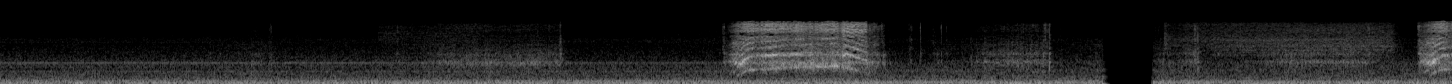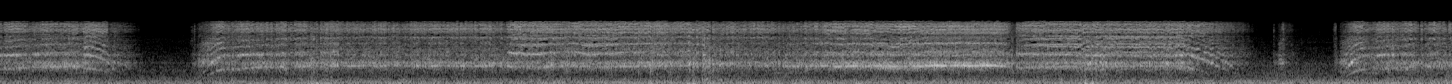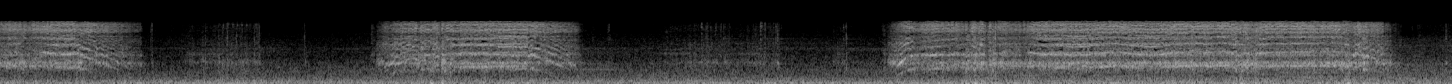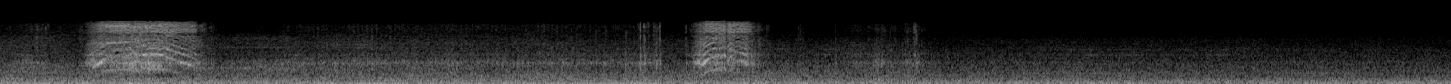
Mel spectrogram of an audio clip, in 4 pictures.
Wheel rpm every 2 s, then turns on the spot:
0, 0, 10, 50, 60, 10, 30, 90, 190, 230, 230, 220, 200, 40, 180, 10, 100, 40, 10, 170, 220, 110, 70, 20, 20, 40, 10, 0, 0.
4-6 8-12 30-32 42-44 46-52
